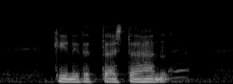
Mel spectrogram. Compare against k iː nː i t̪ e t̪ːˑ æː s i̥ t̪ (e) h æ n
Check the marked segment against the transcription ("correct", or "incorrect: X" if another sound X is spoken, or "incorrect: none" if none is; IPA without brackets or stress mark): incorrect: æ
